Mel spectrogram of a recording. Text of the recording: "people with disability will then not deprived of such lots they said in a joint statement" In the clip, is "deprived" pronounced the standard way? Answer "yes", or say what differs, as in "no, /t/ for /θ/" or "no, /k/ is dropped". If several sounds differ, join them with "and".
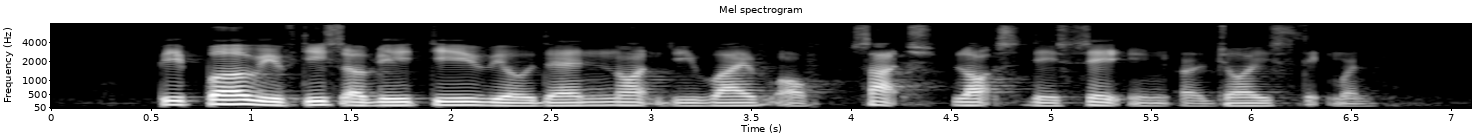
no, /p/ is dropped and /d/ is dropped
